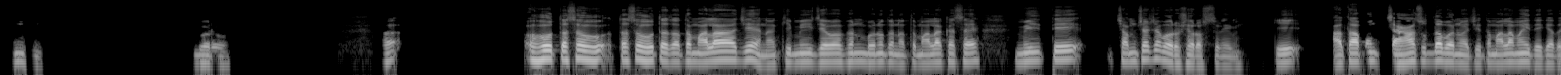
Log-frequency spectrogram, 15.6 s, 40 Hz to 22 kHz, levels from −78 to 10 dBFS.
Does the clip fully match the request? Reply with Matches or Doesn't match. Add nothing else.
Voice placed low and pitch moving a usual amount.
Matches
